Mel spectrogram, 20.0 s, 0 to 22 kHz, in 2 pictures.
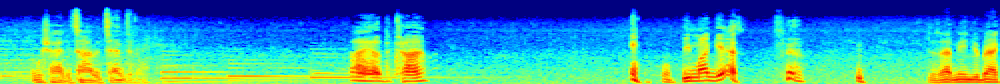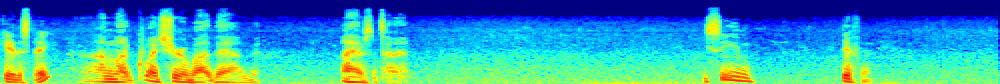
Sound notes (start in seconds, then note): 7.8 chuckles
